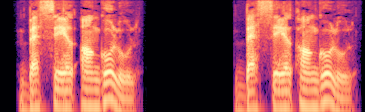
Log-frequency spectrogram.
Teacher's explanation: Note the question intonation. It rises through the next to last syllable. Then at the last syllable, it falls sharply.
